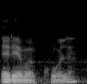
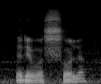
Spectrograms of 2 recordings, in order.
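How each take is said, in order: First: The final syllable starts with a hard k sound. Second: The final syllable starts with a soft sh sound. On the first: "He pronounces Revachol with a hard K" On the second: "unlike other people"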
